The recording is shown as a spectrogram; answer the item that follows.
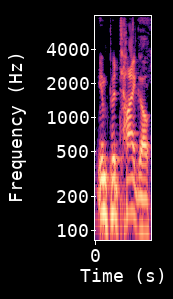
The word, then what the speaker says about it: impetigo: Is that how it's pronounced? Impetentigo. Impetigo.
